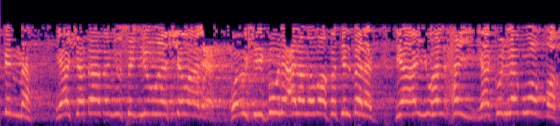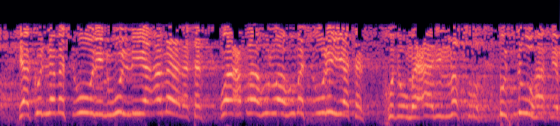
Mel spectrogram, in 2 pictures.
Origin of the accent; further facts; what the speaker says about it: Egypt; اللهم احفظ بلدنا مصر من كيد الكائدين وحقد الحاقدين وتسلط المجرمين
